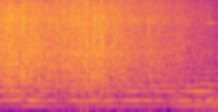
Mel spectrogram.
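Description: Heavy rain on a tarp shelter, a dense steady hiss, with soft background music under it. The rain cuts off suddenly at the end.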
